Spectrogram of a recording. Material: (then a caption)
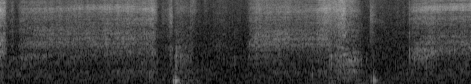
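Paper. A graphite pencil held in one hand draws fine detail strokes on the right side of a picture in a spiral paper sketchbook resting on a wooden desk. Light, bright scratching hiss comes in short bursts of strokes, broken by brief soft taps as the pencil meets the page.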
